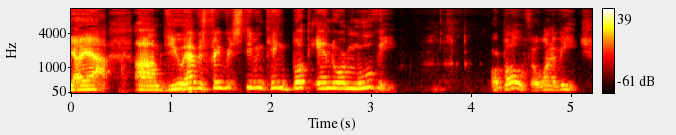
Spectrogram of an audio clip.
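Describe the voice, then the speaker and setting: A man speaks in a raised, projected voice with a high pitch and a bright, sharp tone. His fairly quick pace is broken by long, frequent pauses. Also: ordinary pitch variation. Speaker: podcast host. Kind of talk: casual interview. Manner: fast, high-energy.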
